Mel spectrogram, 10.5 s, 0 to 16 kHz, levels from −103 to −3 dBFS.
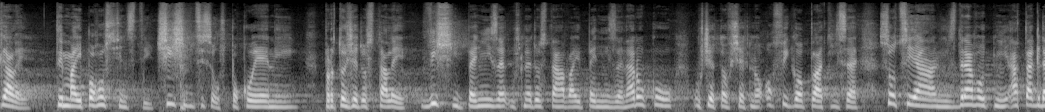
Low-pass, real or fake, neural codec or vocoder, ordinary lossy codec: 14.4 kHz; fake; codec, 44.1 kHz, 7.8 kbps, Pupu-Codec; MP3, 96 kbps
